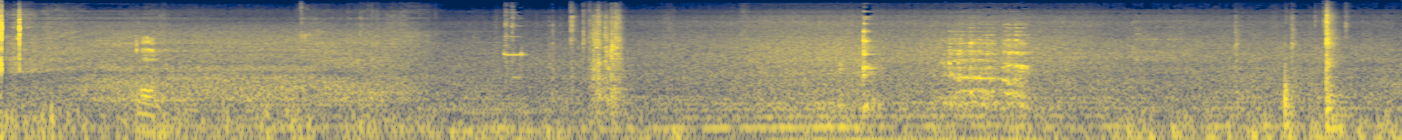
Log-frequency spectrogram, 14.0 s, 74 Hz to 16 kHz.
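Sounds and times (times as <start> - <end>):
microwave beep: 5.0 - 5.4.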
